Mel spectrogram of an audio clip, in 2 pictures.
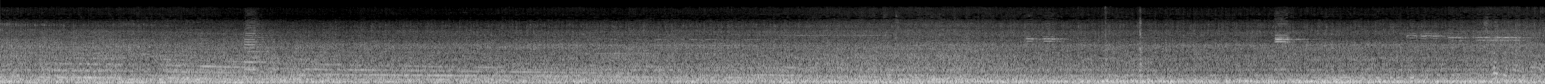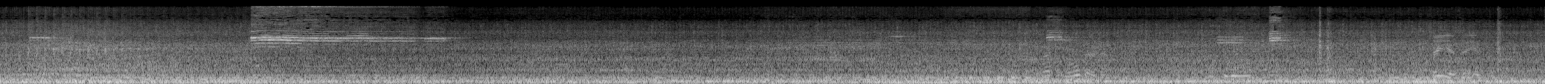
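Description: Mahindra Novo 655 DI tractor's diesel engine, heard from the driver's seat. Its note falls over the first several seconds as the revs drop, and it then runs steadily at low revs. A vehicle horn sounds briefly a little past halfway, with a few shorter horn beeps from the traffic around it.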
